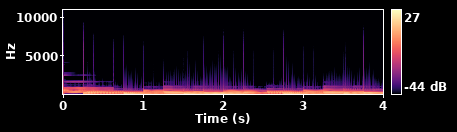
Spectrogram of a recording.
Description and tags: a5sus2 arpeggio stab glassy synth clicky low freq atmosphere-07
a5sus2 arpeggio stab glassy synth clicky low freq atmosphere
ambient, house, club, trance, clicky, glassy, dance, loop, bass, a5sus2, freq, stab, atmosphere, rave, electronic, synth, music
